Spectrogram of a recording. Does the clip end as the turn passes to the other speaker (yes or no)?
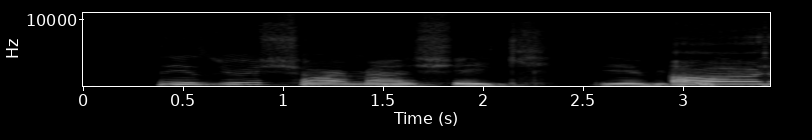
yes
